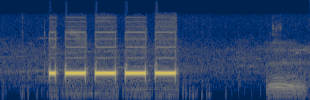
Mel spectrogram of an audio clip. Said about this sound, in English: That means the battery is getting low on the kitty cam.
